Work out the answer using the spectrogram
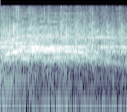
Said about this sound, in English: Clap once again for our pastor. God bless you.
